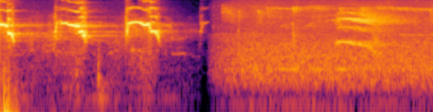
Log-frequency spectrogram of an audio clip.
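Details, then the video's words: An African fish eagle, often heard before seen, whose call is a signature of Africa's waterways, gives two loud, ringing yelps that fall in pitch, then fainter, more distant yelping over a soft hiss. "The African fish eagle is often heard before it's seen."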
